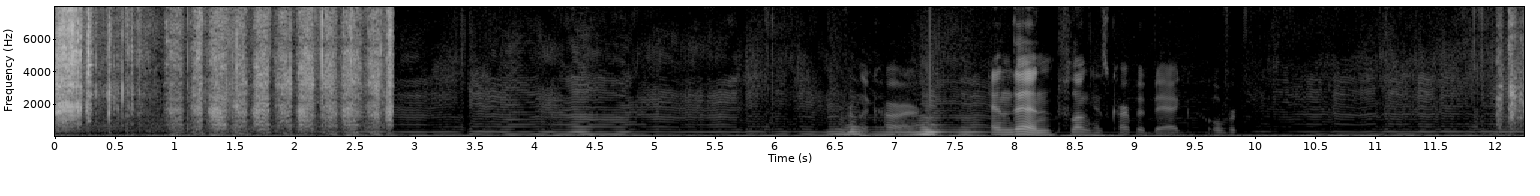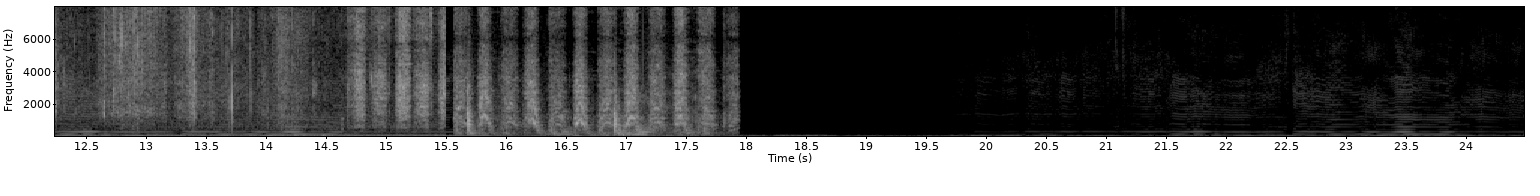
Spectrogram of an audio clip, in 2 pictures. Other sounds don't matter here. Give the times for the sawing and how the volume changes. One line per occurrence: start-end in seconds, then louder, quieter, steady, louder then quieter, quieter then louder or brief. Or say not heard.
0.0-2.9 brief
12.0-17.9 louder.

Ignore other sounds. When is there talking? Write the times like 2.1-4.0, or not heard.
6.6-9.8.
